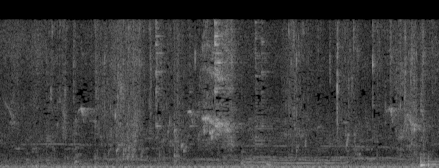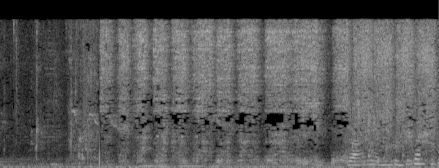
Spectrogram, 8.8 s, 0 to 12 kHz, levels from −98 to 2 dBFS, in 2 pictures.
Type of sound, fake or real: real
